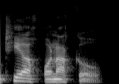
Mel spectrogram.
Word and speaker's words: Tiahuanaco: And this area is one of South America's most impressive cultural archaeological sites, and it's where they built their capital there, Tiwanaku. Although you'll hear Professor Barnhart pronounce it in the Spanish variation, Tiahuanaco.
